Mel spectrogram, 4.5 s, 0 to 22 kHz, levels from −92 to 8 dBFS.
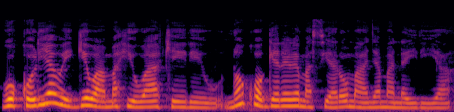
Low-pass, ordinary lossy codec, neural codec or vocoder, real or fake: none; none; none; real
